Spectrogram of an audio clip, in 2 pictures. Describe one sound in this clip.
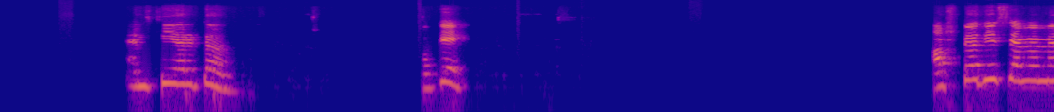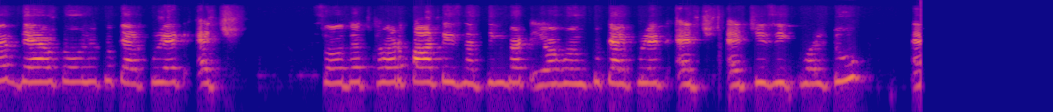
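A young woman explains calmly, close by.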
